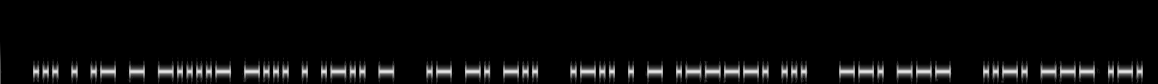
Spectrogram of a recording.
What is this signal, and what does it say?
Morse code, heard as a keyed tone, about 25 wpm, 600 Hz. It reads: SEAT-BELT AND LET'S GO FOR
